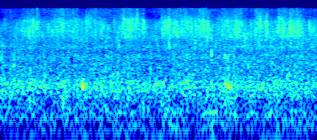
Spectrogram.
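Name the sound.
rain falling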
